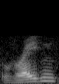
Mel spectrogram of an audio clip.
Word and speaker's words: Raiden: is from Sabu uh it is Raiden 2 or Ryden 2 uh depending on who you are and how you want to pronounce it uh this one's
